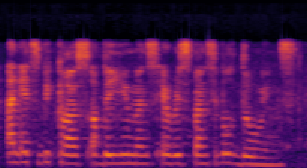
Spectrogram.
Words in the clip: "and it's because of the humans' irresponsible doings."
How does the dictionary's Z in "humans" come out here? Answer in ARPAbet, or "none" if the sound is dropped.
S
